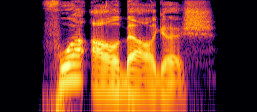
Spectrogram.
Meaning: of Vorarlberg (the westernmost federal state of Austria)
- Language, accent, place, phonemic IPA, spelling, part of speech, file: German, Germany, Berlin, /ˈfoːɐ̯ʔaʁlˌbɛʁɡɪʃ/, vorarlbergisch, adjective, De-vorarlbergisch.ogg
